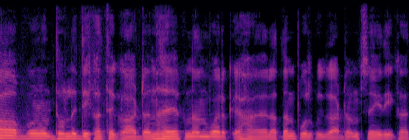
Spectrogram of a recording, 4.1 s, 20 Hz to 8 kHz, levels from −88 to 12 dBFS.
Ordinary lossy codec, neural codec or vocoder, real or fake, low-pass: none; codec, 16 kHz, 2 kbps, X-Codec, HuBERT features, trained on LibriSpeech; fake; none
